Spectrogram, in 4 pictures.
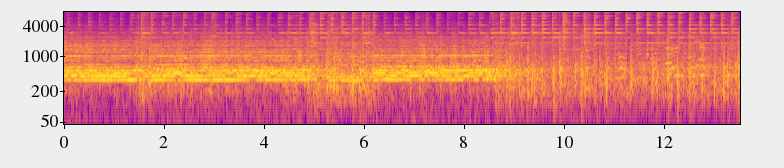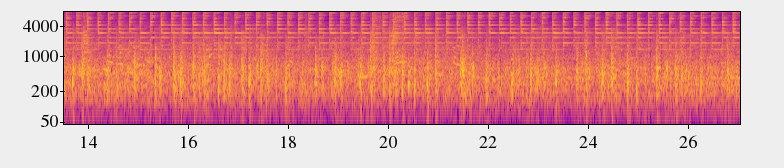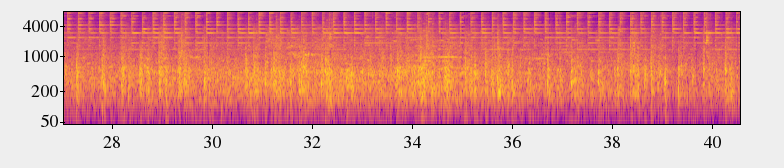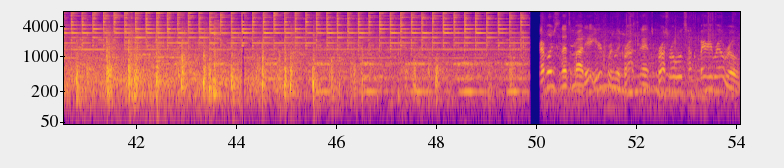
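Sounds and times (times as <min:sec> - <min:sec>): train rolling along track: 0:00.0 - 0:54.0
wheels knocking and rattling: 0:08.6 - 0:49.9.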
